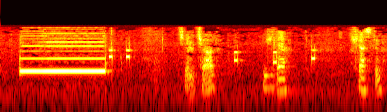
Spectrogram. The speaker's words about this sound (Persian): حالا شماره رو من بگیرم.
